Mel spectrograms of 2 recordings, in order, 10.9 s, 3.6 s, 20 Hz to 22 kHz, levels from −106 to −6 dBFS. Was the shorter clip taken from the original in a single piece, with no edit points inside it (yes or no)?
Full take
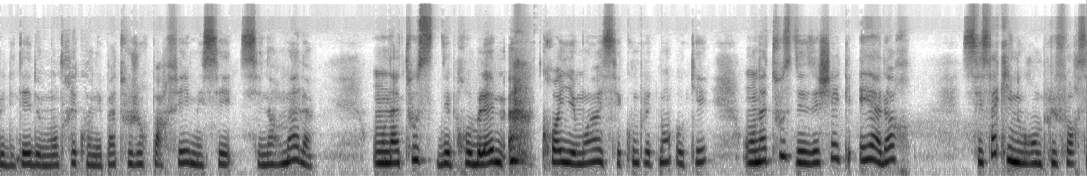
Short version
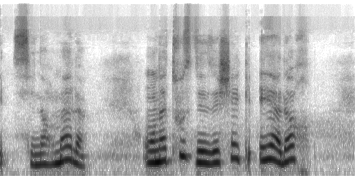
no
